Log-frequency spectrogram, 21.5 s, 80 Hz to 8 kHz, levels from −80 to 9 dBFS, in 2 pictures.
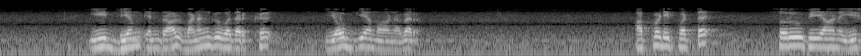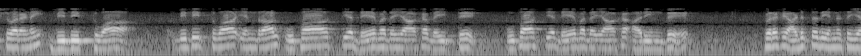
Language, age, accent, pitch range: Tamil, 20-39, native, 105-175 Hz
